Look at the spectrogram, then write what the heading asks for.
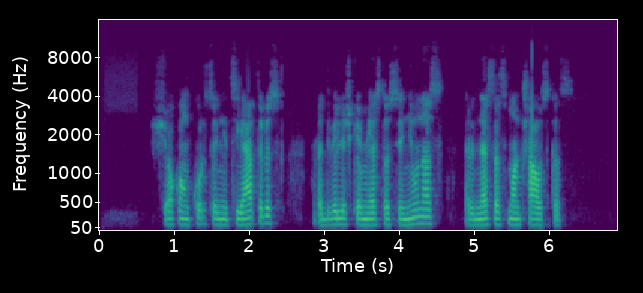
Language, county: Lithuanian, Vilnius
